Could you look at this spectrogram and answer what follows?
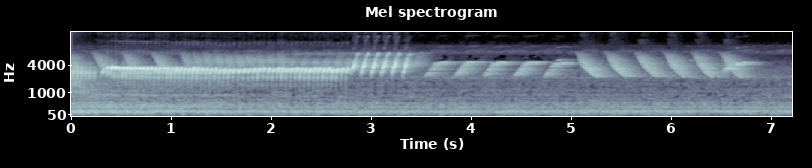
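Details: Canary in full song, used to stimulate other canaries to sing: a long pure whistled note, a rapid rattling trill, then phrases of soft sliding notes and louder falling sweeps.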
